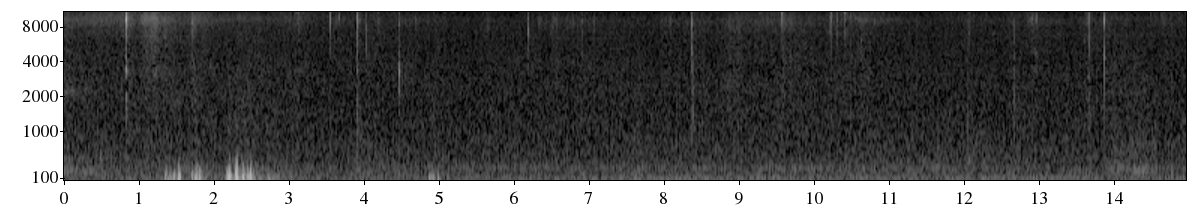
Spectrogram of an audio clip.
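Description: Small plastic parts click and tick softly as fingers handle them.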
